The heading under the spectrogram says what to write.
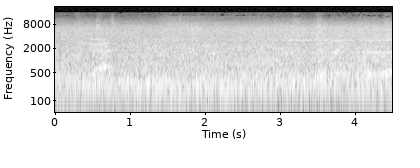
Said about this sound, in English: People getting on the train, people getting off the train.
